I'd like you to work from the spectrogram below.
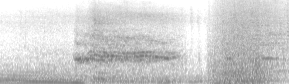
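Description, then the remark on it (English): A car engine rumbles, then tires screech loudly in a long skid lasting over a second as a massive truck hits the car and spins it to the left, followed by a harsh, rough burst of noise as the vehicle lurches. No voices. “He's hit my car. His massive truck spins my car to the left.”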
